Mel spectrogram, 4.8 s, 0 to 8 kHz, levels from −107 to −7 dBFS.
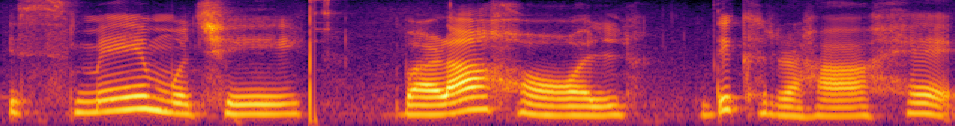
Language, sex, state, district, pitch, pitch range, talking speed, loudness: Hindi, female, Madhya Pradesh, Katni, 195 Hz, 170-225 Hz, 90 wpm, -18 LUFS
